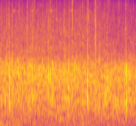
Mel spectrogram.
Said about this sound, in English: Let's appreciatively applaud the Lord once again for this melodious choir.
